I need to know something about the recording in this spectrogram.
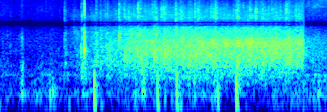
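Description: A small audience applauding. It starts about a second in with a few separate claps, fills out into steady clapping, and stops abruptly near the end.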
